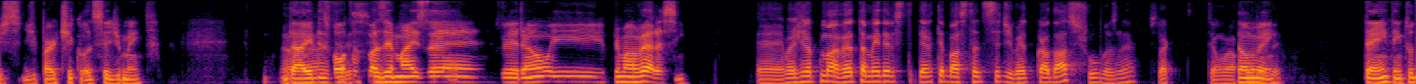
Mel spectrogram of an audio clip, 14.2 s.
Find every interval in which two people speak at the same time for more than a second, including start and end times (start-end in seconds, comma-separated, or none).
2.8-4.1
